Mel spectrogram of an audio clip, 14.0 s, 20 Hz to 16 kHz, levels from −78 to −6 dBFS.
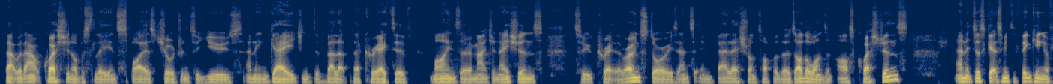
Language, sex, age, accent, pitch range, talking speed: English, male, 20-39, British, 80-95 Hz, 180 wpm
